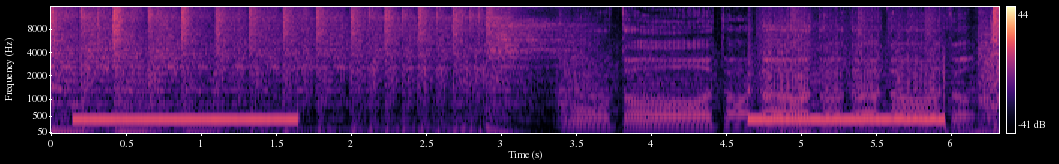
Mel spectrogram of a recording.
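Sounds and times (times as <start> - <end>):
tinny synthesized telephone hold music: 0.0 - 2.4, 4.7 - 6.3.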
